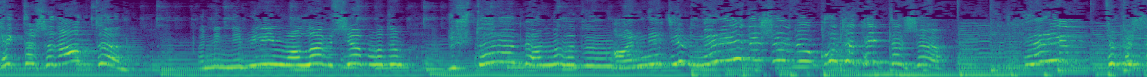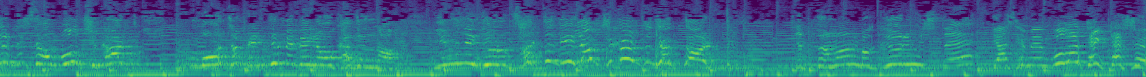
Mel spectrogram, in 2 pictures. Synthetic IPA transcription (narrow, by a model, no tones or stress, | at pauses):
t̪ʰɛc̚t̪ʰaʃɯnɯap̚t̪ʰɯn | haninebilʲijːmvalˠːaːbiʃejːap̚mad̪ɯmd̪yʃt̪ɛɾaɾd̪anlˠamad̪ɯanːed̪mne̞ɾejɛd̪yʃyɾd̪ymkʰot͡ʃat̪ʰɛc̚t̪ʰaʃɯ | neɾejɛ | t̪ʰɯkaʃt̪ɯɾb̪isanbulˠt͡ʃʰɯkaɾt̪ | moat̪ʰapelʲt̪iɾmɛbelʲiokʰad̪ɯnːˠa | jimined̪ijo̞ɾumsʰak̚t̪ad̪ijelʲapt͡ʃʰɯkaɾt̪ʰɯd͡ʒaklˠaɾ | jat̪ʰamambakɯjo̞ɾumiʃt̪ʰɛɟalsemɛnbulˠat̪ʰɛc̚t̪ʰaʃɯ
